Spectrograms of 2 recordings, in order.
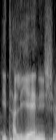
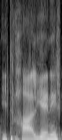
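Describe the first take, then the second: First: Italienisch with the stress on the E, falling; Italienisch, lean on the E syllable; the right way, Italienisch stressed on the E. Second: Italienisch stressed on the first syllable, rising; the wrong way, Italienisch stressed early. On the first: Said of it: "moves to the E". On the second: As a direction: Italienisch with the stress up front, not on the E. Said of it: "here the stress, uh, moves to the E". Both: Shown as a demonstration.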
